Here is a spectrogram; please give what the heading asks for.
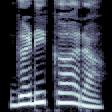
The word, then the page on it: ಕಾಡೀಖಾರ: kāḍīkhāra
